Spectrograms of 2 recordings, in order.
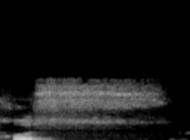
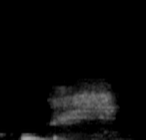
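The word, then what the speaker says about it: whose: En español digo de quién, en inglés diría whus. Así como se escribe, wh o s. Hus.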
